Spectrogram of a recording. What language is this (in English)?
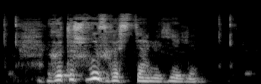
Belarusian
